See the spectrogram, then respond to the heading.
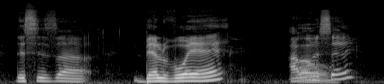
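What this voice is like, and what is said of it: French-sounding pronunciation. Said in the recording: “That was actually pretty good. It sounded really French”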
